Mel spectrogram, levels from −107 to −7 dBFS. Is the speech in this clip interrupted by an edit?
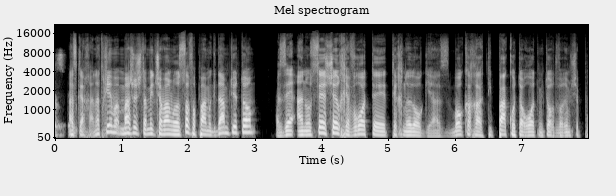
no; 0 cuts

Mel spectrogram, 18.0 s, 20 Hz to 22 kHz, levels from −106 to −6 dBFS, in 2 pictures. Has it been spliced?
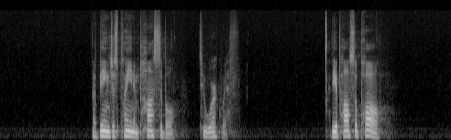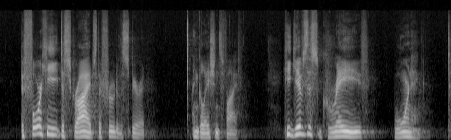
no; 0 cuts

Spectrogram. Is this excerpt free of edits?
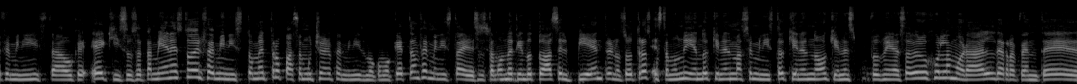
no; 2 cuts; at 4.8 s, 8.6 s

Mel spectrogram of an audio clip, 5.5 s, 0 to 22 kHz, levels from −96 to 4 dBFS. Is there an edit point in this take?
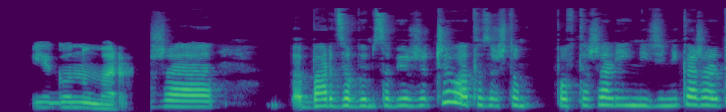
yes; 1 cut; at 1.1 s

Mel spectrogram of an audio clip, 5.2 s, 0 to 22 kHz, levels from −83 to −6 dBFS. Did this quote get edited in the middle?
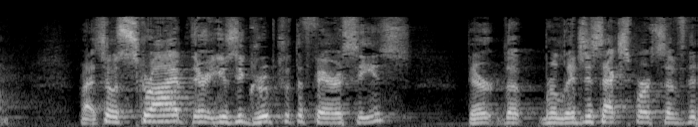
no; 0 cuts

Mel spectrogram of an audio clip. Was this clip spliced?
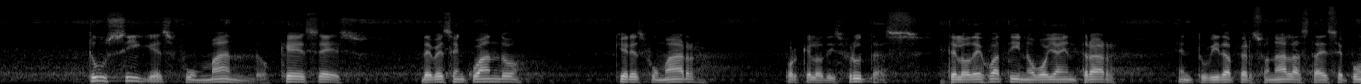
no; 0 cuts

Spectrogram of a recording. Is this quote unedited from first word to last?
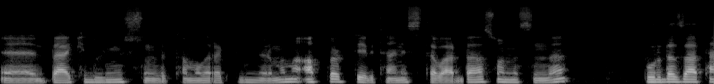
no; 1 cut; at 4.6 s

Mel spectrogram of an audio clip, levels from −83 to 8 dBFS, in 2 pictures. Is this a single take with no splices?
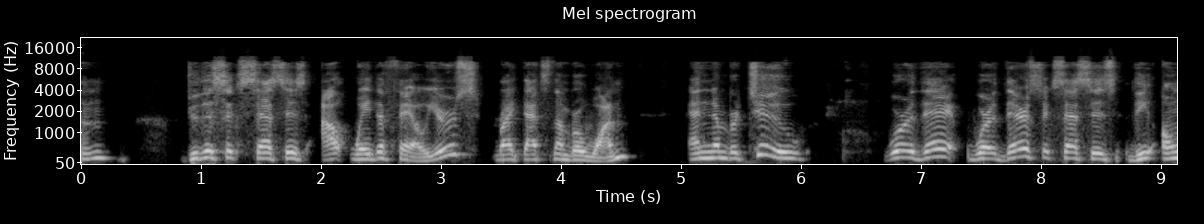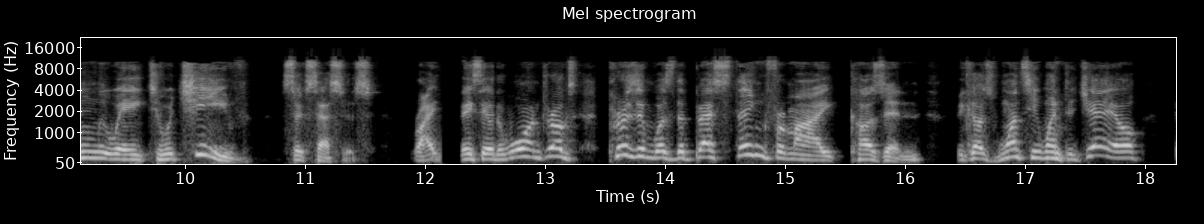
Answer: no; 1 cut; at 12.1 s

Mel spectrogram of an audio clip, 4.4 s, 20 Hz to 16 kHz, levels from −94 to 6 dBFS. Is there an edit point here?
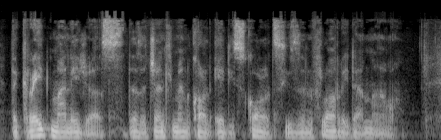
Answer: no; 0 cuts

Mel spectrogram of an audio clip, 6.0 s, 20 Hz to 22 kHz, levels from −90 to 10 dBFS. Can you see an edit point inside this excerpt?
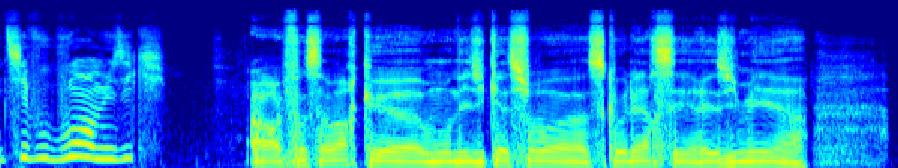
no; 0 cuts

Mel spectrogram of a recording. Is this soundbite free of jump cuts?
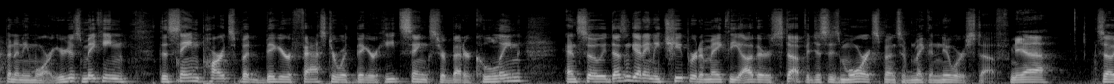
yes; 0 cuts

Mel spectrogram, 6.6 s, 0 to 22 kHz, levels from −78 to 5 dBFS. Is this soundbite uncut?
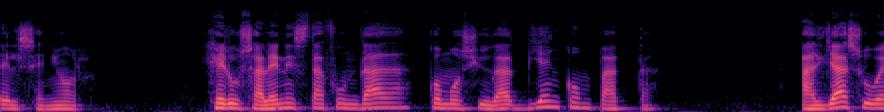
no; 1 cut; at 1.3 s

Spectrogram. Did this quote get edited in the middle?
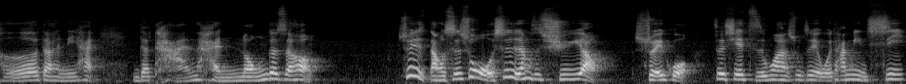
yes; 1 cut; at 4.0 s

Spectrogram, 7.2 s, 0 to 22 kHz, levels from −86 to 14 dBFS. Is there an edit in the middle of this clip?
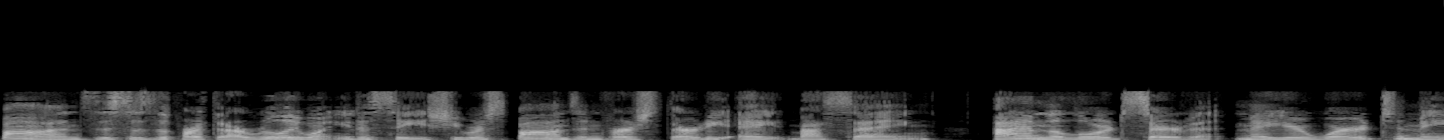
no; 0 cuts

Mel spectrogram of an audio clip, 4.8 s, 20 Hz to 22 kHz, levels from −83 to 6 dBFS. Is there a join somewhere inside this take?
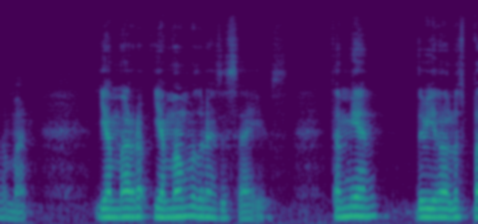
no; 0 cuts

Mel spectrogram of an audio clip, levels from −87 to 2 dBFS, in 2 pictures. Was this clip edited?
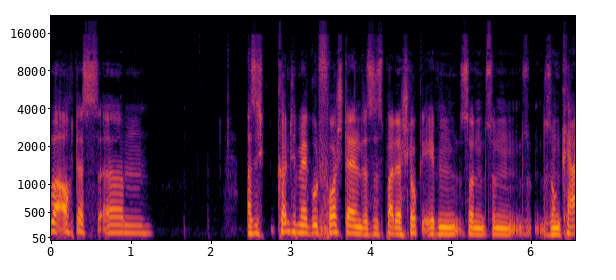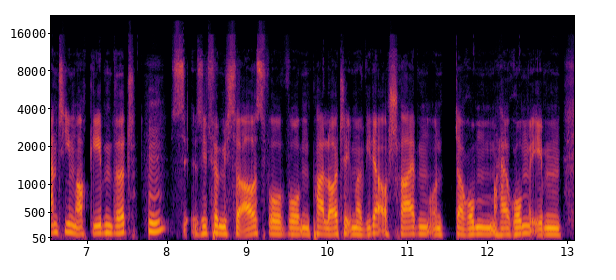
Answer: no; 0 cuts

